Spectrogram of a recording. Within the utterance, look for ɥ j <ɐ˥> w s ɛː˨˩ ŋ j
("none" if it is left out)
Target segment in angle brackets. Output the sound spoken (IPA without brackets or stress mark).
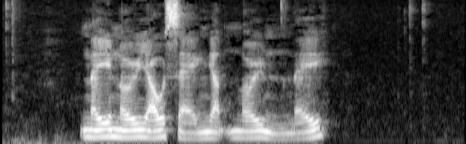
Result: ɐ˨˧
